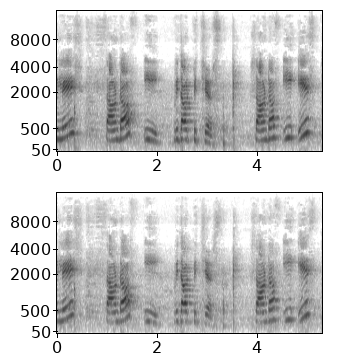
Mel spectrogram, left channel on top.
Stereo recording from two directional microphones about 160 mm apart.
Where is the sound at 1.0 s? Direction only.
45° left (ahead or behind); by 3.1 s 70° left (ahead or behind).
